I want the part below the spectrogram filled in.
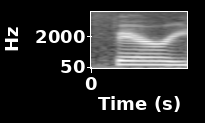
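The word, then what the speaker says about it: faerie: which is a shamanic practice fair and it's fairy seership and it's spelled f AE right F AE r i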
